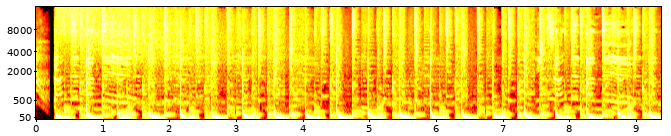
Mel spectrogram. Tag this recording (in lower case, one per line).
music
house music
